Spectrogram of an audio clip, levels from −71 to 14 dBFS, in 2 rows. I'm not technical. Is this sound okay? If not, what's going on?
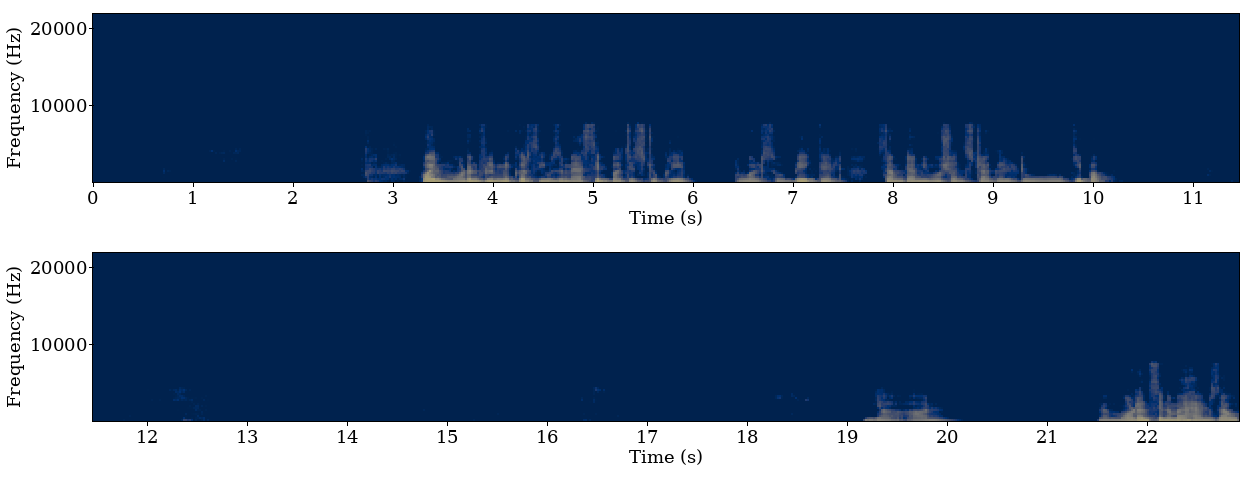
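No. The speech has two kinds of problem.

Call audio freeze: twice, packets carrying the speech were likely held up in transit, and the receiver's small reserve of audio ran dry. From 5.94 to 6.43 s, between "massive budgets to create" and "worlds so big that", the last sound drags on as a fading buzz and then drops to silence for about 0.4 s. From 19.84 to 21.52 s the same thing lasts 1.7 s, with about 1.4 s of silence. Each time the speech resumes where it stopped, so nothing is lost, only delayed.

Jitter buffer speed-up: after a delay, the receiver had too much audio waiting and caught up by cutting out tiny slices many times in a row. From 11.11 to 12.14 s the speech runs at about 140% speed, sounding hurried at normal pitch, with roughly 0.4 s trimmed away. From 22.45 to 22.84 s there is a milder rush, about 110%. Throughout, the call connection keeps nothing above 8 kHz, which takes some crispness off the sound.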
